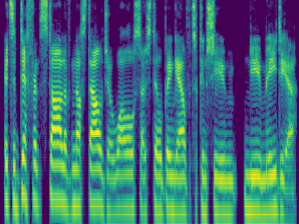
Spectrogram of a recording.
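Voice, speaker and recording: A man's voice: medium pitch, little pitch movement, fairly quick, a bit bright, no room sound, studio quality. A man chatting casually on a podcast, musing informally as he talks. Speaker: podcast speaker. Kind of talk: casual chat.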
